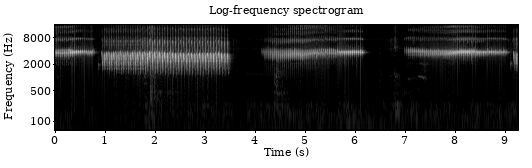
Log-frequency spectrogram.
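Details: Courting male canary dancing around a female to stimulate her to mate, delivering three long rapid rolling trills of two to three seconds each, separated by short pauses, bright and buzzy throughout.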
